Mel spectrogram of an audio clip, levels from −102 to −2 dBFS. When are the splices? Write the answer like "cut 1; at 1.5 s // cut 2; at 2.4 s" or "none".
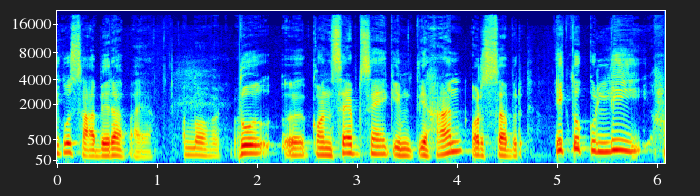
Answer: cut 1; at 1.7 s // cut 2; at 4.7 s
